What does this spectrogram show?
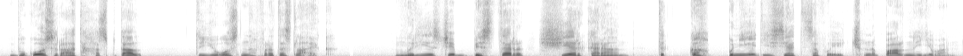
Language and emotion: Kashmiri, disgusted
